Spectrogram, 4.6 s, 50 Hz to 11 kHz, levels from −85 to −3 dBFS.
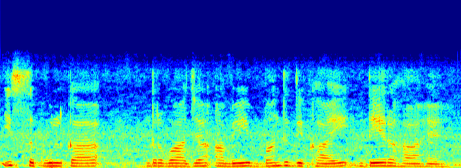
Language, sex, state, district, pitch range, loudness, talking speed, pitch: Hindi, female, Haryana, Rohtak, 185-205 Hz, -15 LUFS, 130 wpm, 195 Hz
